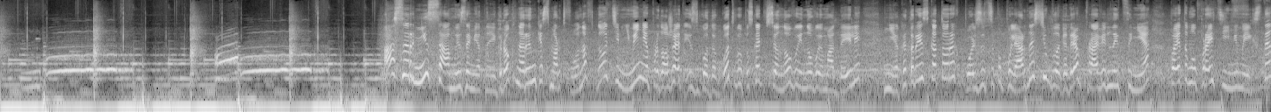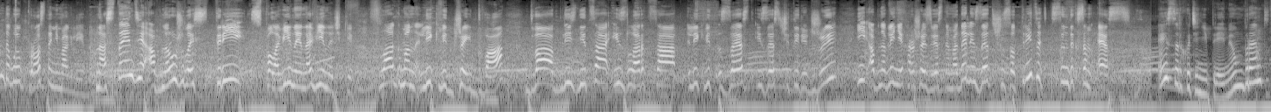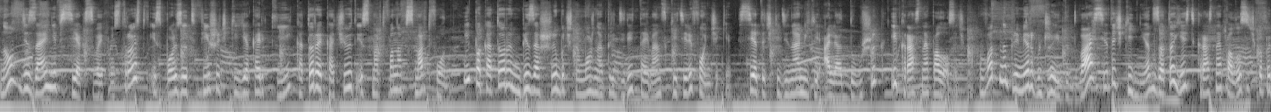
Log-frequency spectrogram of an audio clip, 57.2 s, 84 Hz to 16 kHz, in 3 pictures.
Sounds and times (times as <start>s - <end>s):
Speech: 5.8s - 57.2s.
